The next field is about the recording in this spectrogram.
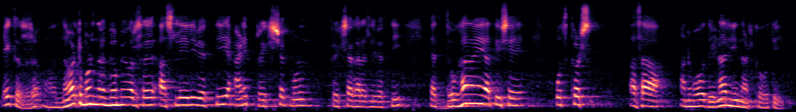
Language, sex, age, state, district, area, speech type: Marathi, male, 60+, Maharashtra, Pune, urban, spontaneous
